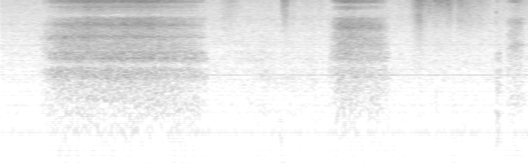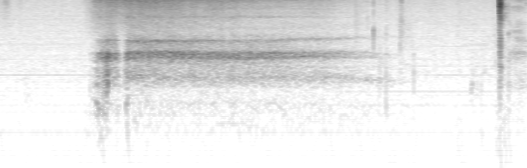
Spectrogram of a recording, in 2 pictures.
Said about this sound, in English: So that's the three-part breath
